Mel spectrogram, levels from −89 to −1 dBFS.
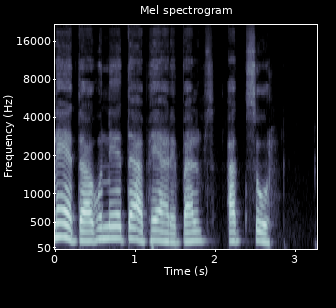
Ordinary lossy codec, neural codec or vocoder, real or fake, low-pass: none; vocoder, 44.1 kHz, 128 mel bands, Pupu-Vocoder; fake; none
